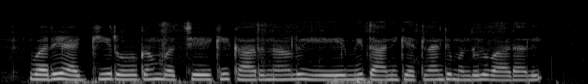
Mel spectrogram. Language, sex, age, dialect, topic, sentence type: Telugu, female, 18-24, Southern, agriculture, question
